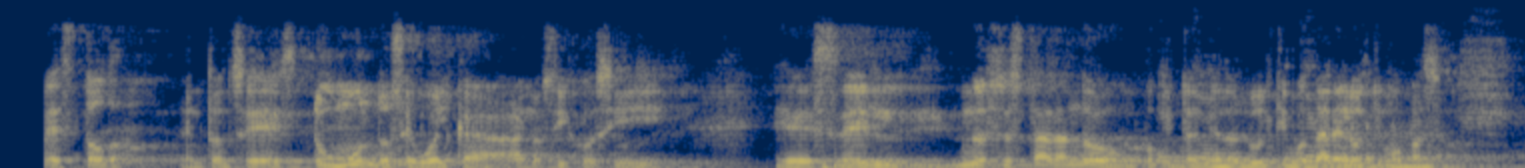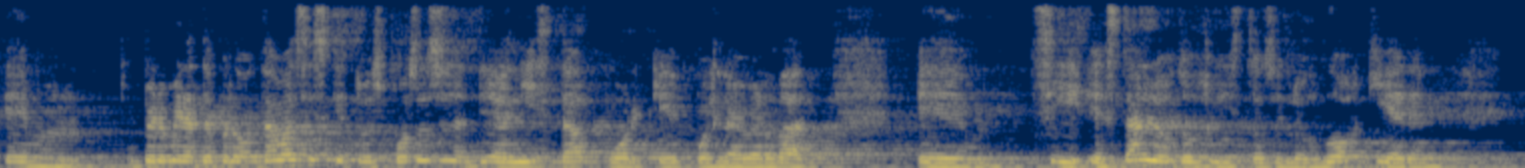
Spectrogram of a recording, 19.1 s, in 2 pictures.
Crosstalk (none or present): present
